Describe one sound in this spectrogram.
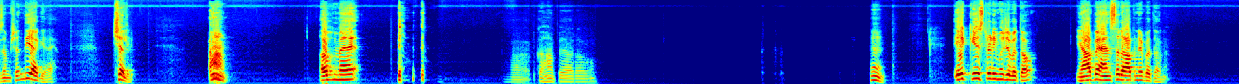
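A man speaks calmly in short bursts through a close microphone.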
